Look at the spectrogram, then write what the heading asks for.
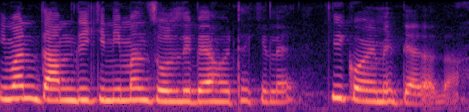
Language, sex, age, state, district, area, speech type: Assamese, female, 18-30, Assam, Biswanath, rural, spontaneous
